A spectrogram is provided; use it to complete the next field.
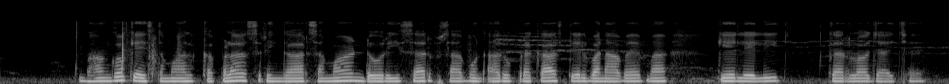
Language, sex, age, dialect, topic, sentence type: Maithili, male, 46-50, Angika, agriculture, statement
